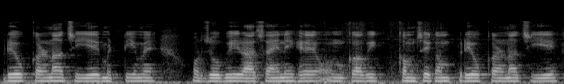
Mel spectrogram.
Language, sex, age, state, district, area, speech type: Hindi, male, 30-45, Rajasthan, Karauli, rural, spontaneous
